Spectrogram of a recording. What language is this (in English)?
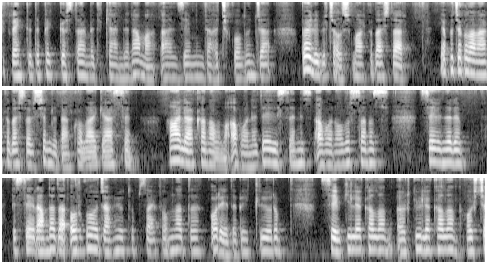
Turkish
